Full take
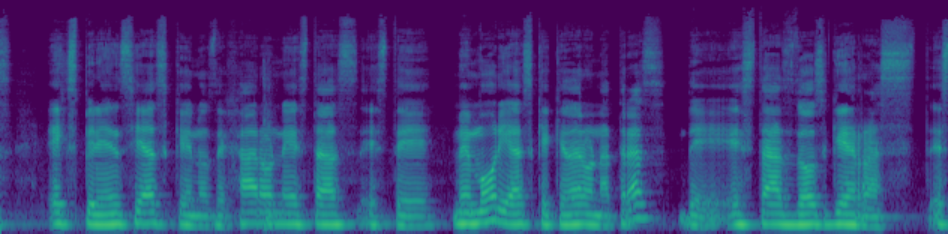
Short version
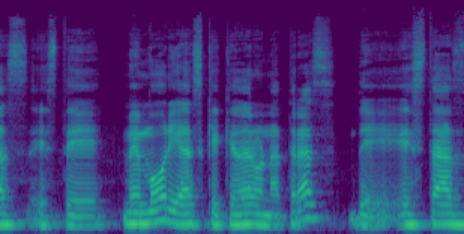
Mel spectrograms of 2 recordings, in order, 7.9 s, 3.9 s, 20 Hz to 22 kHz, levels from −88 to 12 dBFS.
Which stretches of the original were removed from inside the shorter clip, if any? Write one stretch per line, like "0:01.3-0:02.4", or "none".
none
